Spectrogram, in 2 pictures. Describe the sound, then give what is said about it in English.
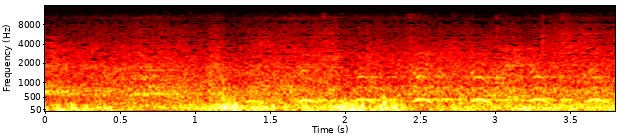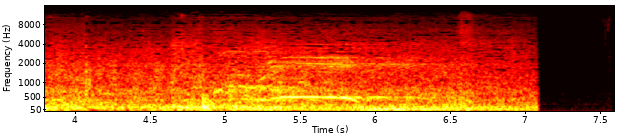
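A baseball game in a stadium with no crowd, as Baez doubles off Darvish: scattered shouts from players carry over a steady, windy background hiss, with no crowd noise at all. “Um, but this is what baseball sounds like with no crowd.”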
